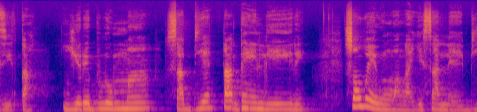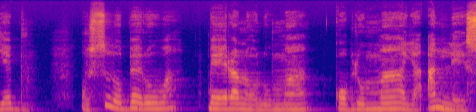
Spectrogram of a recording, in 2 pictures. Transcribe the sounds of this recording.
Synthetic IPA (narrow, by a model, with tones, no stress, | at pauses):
i˨ka˨ | je˨ɾe˦bu˦lo˨mã˦sa˨bi˦ɛ˦ta˦dẽ˦le˦ɾe˦ | sɔ̃˦we˦˨wo˨wã˨ŋa˨je˨sa˨lɛ˨bi˦ɛ˦bu˨ | o˨su˦lo˨bɛ˦˨ɾo˦wa˦ | k͡pɛ˦ɾa˦nɔ˨lo˨mã˦ | kɔ˦blo˨mã˦ja˨ʔa˦lɛ˨s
